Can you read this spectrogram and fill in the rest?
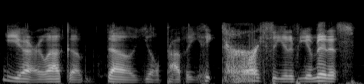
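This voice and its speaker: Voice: medium pitch, moderate pace, sharp tone, no room sound, lo-fi sound. A performer voicing a haughty female pony sidekick who refers to themself in the third person. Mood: smug.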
